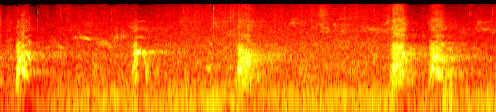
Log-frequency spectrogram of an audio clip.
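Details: A dog at a dog park lets out five sharp, separate barks spaced about a second apart, with a faint steady hum underneath.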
